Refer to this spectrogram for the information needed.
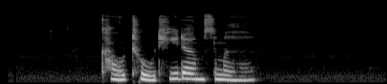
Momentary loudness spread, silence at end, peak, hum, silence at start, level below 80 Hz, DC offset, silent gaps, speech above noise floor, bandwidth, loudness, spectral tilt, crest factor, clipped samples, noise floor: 12 LU; 1.3 s; -4 dBFS; 50 Hz at -40 dBFS; 1 s; -70 dBFS; under 0.1%; none; 40 dB; 11.5 kHz; -21 LUFS; -5.5 dB/octave; 18 dB; under 0.1%; -59 dBFS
